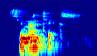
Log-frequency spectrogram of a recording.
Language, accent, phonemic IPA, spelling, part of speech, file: English, Southern England, /sɪˈmæntɪks/, semantics, noun, LL-Q1860 (eng)-semantics.wav
- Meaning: 1. A branch of linguistics studying the meaning of words 2. The study of the relationship between words and their meanings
